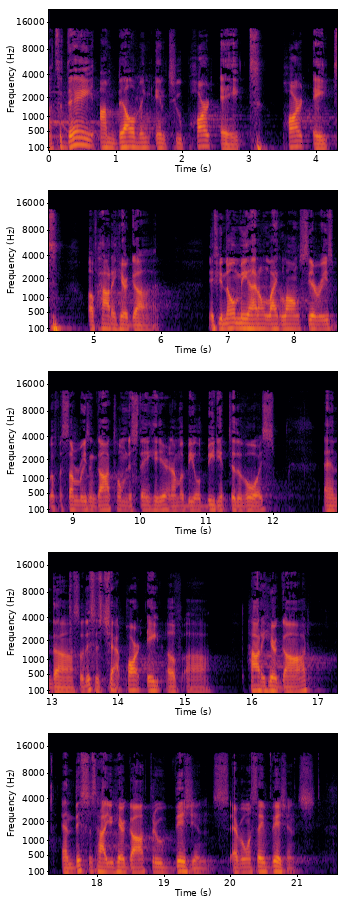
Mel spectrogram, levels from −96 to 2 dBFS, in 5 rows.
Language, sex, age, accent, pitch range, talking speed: English, male, 40-59, American, 90-110 Hz, 190 wpm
